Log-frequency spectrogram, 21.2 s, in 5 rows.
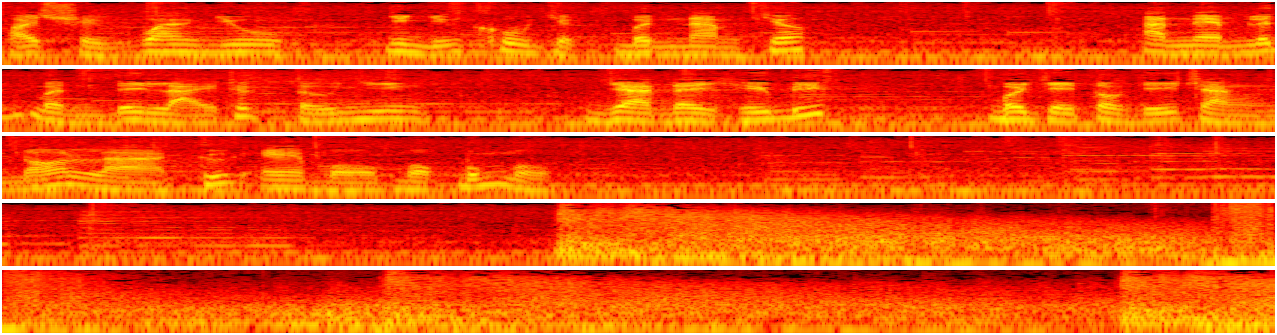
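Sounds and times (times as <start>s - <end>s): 
speech: 0.0s - 2.8s, 3.8s - 10.4s
steady tonal humming: 0.0s - 21.2s
four to five 105 mm artillery guns firing from the middle of a road: 14.6s - 20.1s, 20.7s - 21.2s.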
